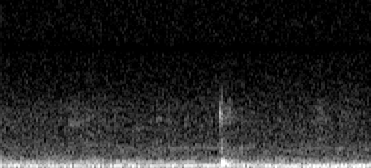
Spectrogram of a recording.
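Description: Steady low hum in the room, with a single sharp click about one and a half seconds in.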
